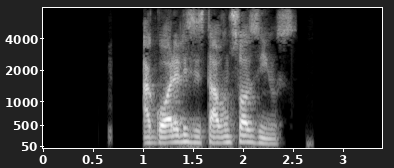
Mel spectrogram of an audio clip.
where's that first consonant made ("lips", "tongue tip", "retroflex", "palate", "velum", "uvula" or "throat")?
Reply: velum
